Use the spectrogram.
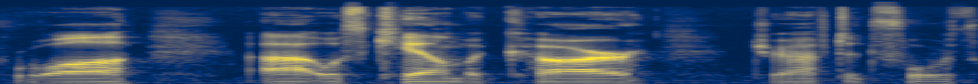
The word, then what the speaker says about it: Roy: I'm pretty positive it's pronounced Roy, with Cale Makar, drafted 4th overall by Colorado, obviously.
